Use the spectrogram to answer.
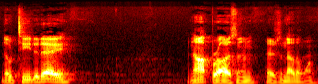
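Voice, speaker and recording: A man with a fairly low, soothing voice hosts a live coaching session. He talks casually and warmly to his viewers, encouraging them and answering their comments as they arrive. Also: measured pace. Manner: chatty and encouraging, addresses viewers directly and reacts to their comments. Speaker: anxiety coach hosting a weekly live stream.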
